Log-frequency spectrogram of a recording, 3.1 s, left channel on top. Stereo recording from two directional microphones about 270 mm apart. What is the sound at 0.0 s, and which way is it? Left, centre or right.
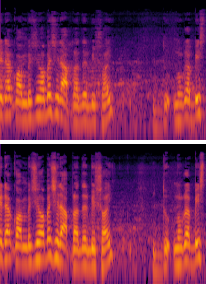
Speech, right.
